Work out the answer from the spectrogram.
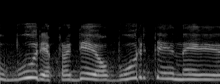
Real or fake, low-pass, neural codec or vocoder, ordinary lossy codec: fake; 7.2 kHz; codec, 16 kHz, 16 kbps, FreqCodec, larger model; Opus, 32 kbps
